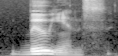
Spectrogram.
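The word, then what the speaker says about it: Booyens: i butchered your name i believe it's it's bullions b-o-o-y-e-n-s um he's uh he's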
